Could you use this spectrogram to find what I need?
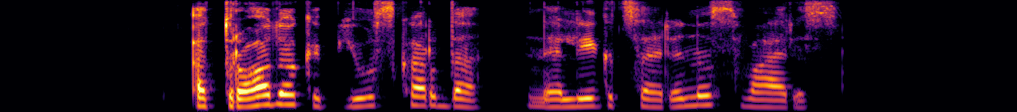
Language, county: Lithuanian, Šiauliai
